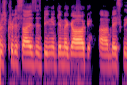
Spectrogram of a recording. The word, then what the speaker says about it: demagogue: a good vocab term for you as a demagogue is how you say that sounds like a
